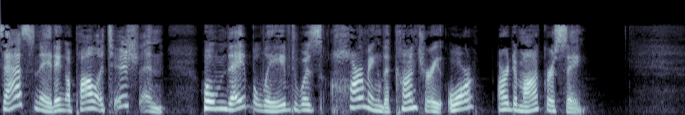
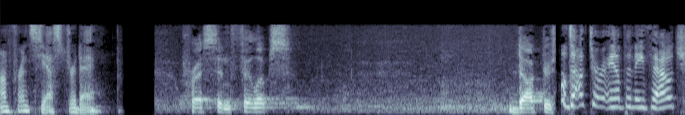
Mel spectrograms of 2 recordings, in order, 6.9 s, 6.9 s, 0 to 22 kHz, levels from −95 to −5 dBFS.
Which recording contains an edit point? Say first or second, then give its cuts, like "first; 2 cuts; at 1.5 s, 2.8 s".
second; 2 cuts; at 1.8 s, 5.5 s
